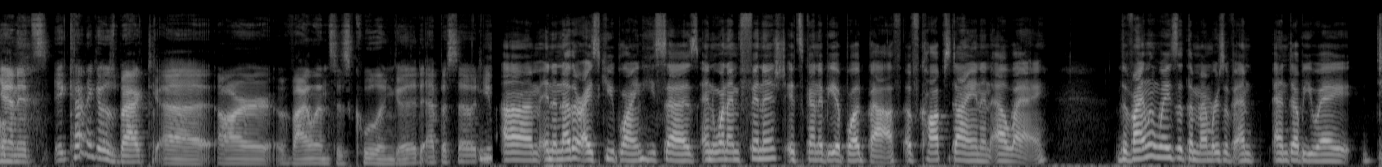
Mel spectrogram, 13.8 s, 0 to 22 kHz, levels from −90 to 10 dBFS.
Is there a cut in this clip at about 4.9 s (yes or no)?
yes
